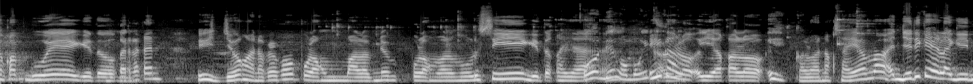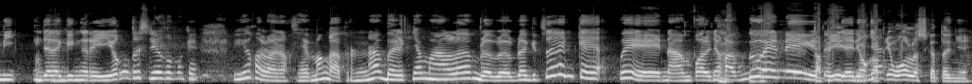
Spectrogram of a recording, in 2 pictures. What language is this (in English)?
Indonesian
